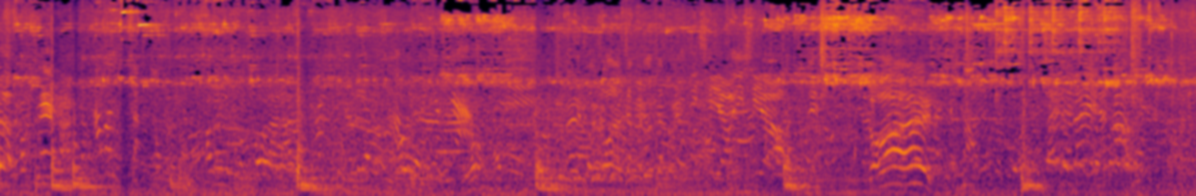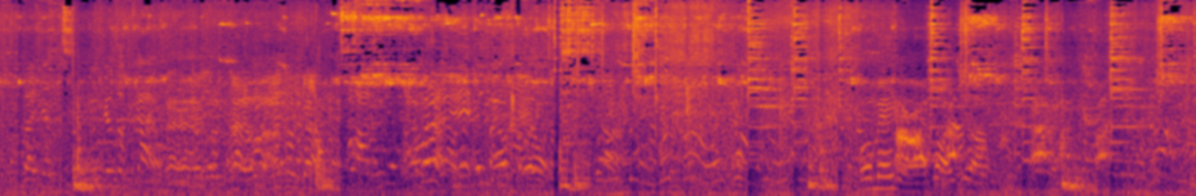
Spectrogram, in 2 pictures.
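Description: A crowd of people chatters loudly outdoors.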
